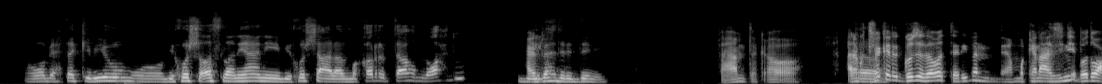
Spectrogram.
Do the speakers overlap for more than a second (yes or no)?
no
